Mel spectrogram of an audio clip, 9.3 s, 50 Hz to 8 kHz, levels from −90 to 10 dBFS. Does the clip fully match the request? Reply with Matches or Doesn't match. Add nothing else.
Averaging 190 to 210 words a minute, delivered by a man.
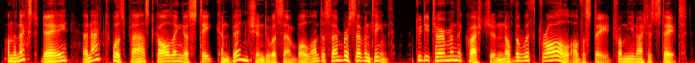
Matches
